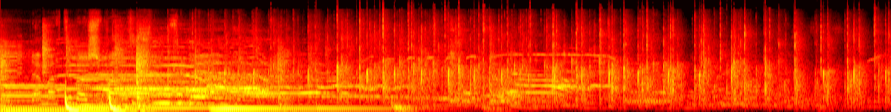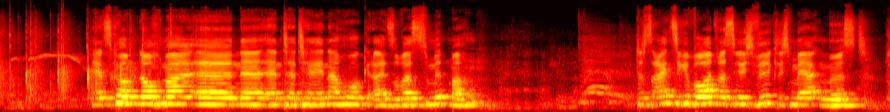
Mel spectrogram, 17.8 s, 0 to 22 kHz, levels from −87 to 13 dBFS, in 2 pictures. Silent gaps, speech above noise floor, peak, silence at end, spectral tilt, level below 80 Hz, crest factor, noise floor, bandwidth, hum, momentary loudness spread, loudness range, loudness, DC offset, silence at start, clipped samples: none; 31 dB; 0 dBFS; 0 s; -5 dB/octave; -28 dBFS; 18 dB; -46 dBFS; 17.5 kHz; none; 17 LU; 10 LU; -17 LUFS; under 0.1%; 0 s; under 0.1%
